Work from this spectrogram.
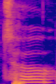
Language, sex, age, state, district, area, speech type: Hindi, female, 18-30, Madhya Pradesh, Ujjain, urban, read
